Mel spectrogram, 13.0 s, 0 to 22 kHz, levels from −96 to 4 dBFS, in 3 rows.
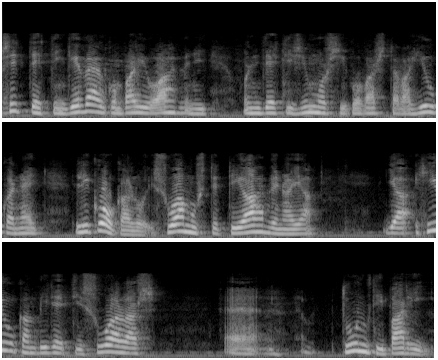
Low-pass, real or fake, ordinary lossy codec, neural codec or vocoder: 7.2 kHz; fake; AAC, 48 kbps; codec, 16 kHz, 16 kbps, FreqCodec, smaller model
